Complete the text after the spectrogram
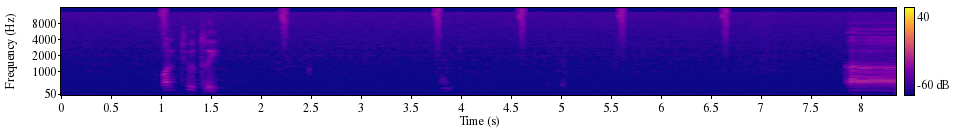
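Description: A man speaks through a microphone, pausing often.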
